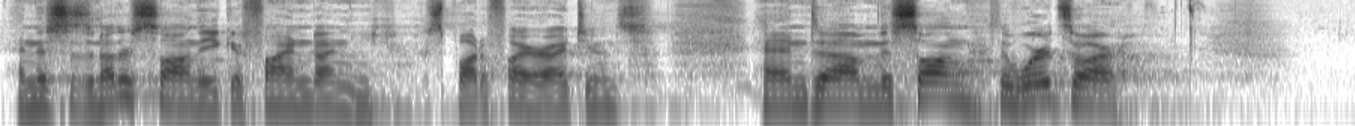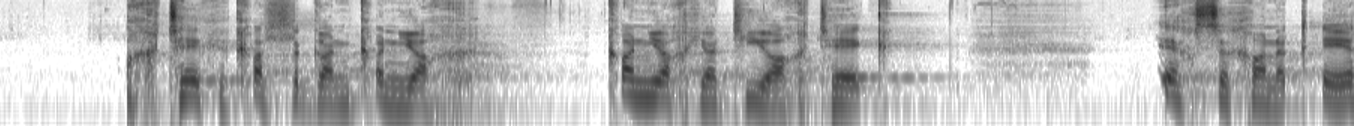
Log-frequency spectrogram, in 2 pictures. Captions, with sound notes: and this is another song that you can find on Spotify or iTunes. And the song, the words are, (foreign speaking).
